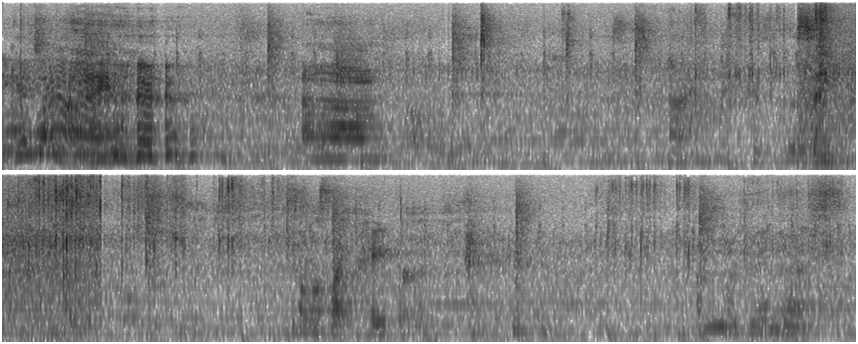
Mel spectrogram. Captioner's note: rustling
